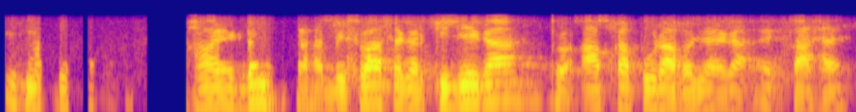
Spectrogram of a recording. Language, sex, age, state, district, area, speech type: Hindi, male, 30-45, Bihar, Madhepura, rural, conversation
